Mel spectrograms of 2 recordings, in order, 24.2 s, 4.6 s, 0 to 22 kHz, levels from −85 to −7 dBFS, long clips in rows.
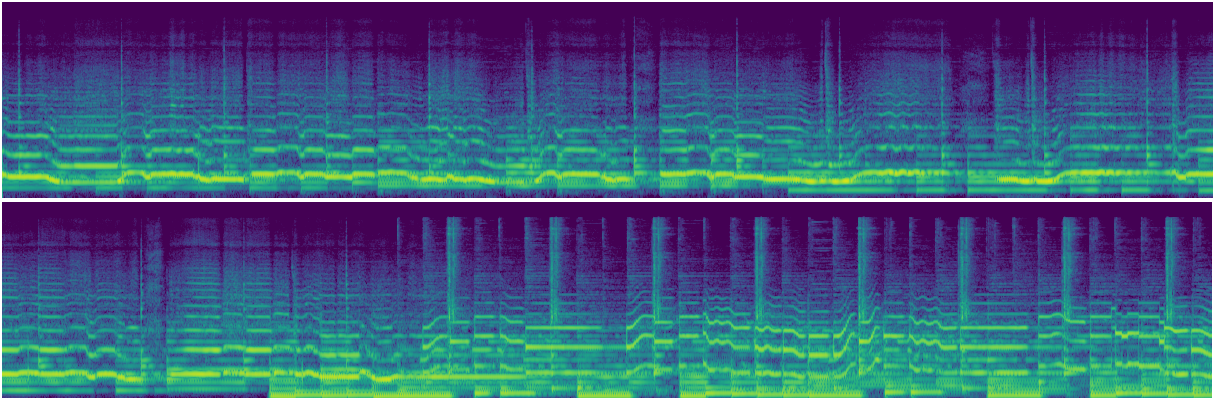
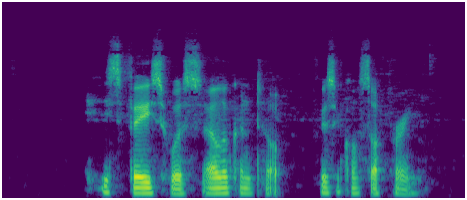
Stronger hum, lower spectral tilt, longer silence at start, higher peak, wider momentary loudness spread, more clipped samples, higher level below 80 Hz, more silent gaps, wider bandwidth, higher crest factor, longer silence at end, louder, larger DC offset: neither; first, -6.5 dB/octave vs -4.5 dB/octave; second, 0 s vs 0.85 s; about the same, -2 dBFS vs -2 dBFS; second, 4 LU vs 15 LU; neither; first, -30 dBFS vs -66 dBFS; neither; first, 16 kHz vs 9.8 kHz; second, 16 dB vs 22 dB; second, 0 s vs 0.5 s; first, -20 LUFS vs -23 LUFS; neither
